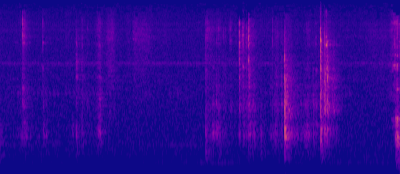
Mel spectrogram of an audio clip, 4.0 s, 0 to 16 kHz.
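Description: Faint, scattered light clicks and taps of small hobby tools and tiny 3D-printed plastic lamp parts being picked up and handled over a cutting mat, with a cluster of sharper clicks in the second half.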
